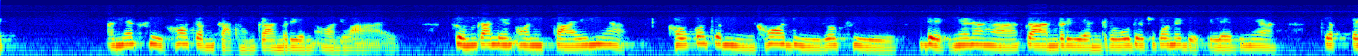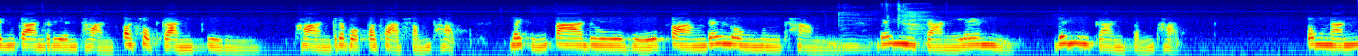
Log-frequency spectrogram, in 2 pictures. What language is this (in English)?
Thai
